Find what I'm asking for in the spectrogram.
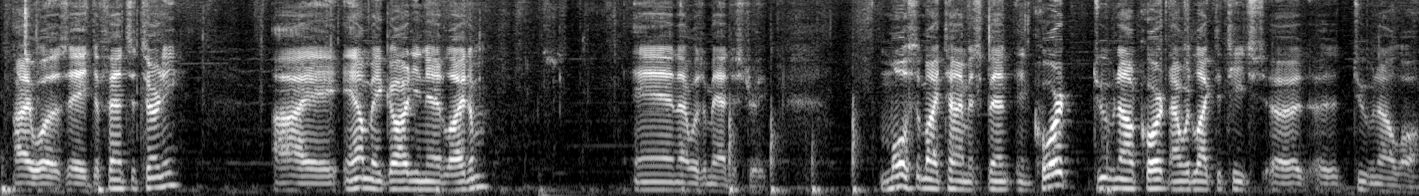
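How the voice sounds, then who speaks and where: A man reads at a fairly slow pace and a medium pitch, with ordinary pitch variation and long, frequent pauses. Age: 60s. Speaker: podcast host, attorney. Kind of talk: casual podcast chat.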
